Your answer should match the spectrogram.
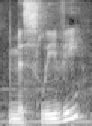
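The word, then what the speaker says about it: myśliwy: And then you said Mysliwi. Yes. That is the Polish word for hunter. So if you are... Wow, we didn't know the W is pronounced like a V.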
